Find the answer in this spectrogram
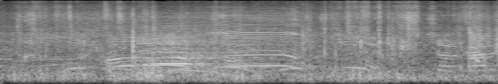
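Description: Several players' voices calling out at once for about a second during an outdoor basketball game, with running footsteps and the knocks of sneakers and ball on the hard court around them.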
